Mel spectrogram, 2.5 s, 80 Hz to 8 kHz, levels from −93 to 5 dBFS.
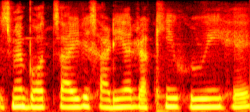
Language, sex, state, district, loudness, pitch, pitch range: Hindi, female, Uttar Pradesh, Hamirpur, -15 LUFS, 220 Hz, 215-225 Hz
